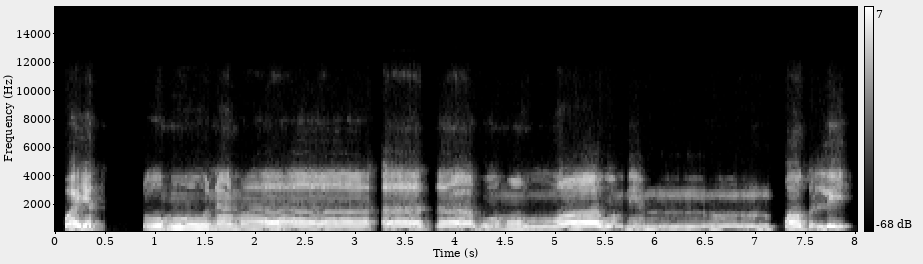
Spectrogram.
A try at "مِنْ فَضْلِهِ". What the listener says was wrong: Min fadlih. Jangan qalqalah.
